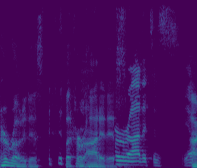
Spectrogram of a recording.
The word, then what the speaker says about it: Herodotus: Herodotus. Herodotus. Not Herodotus, but Herodotus. Herodotus.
